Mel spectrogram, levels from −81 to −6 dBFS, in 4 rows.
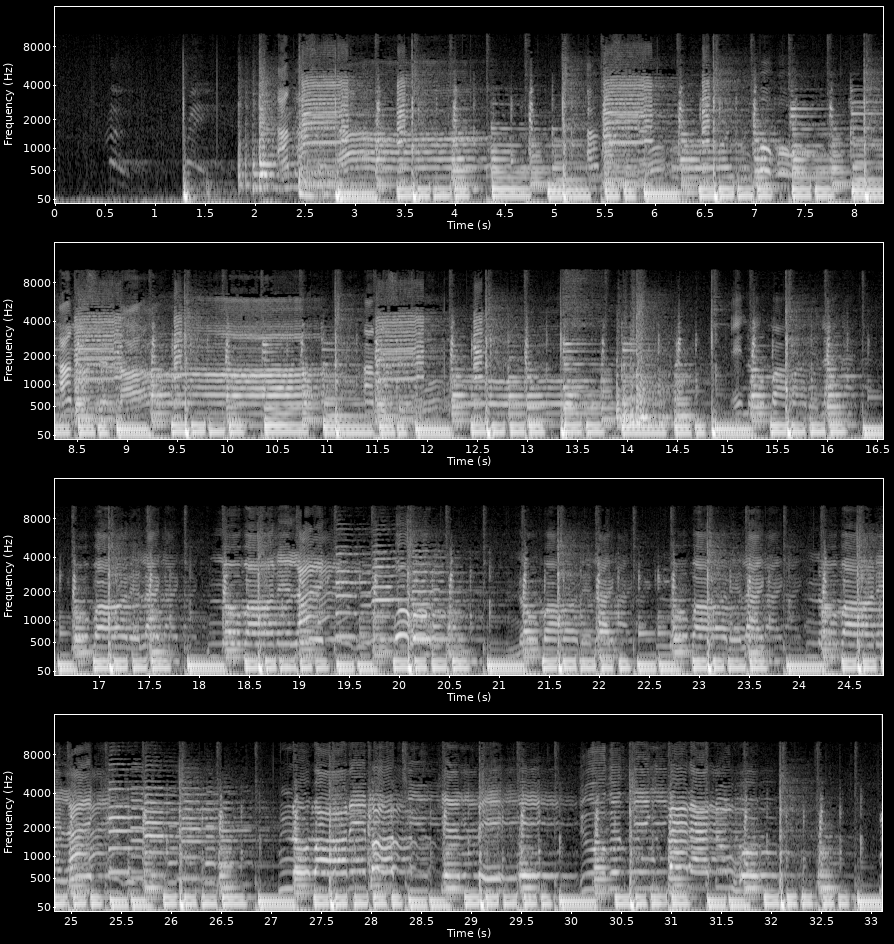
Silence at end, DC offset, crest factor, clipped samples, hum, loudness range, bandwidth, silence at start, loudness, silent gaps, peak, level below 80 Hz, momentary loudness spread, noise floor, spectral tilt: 0 s; under 0.1%; 16 dB; under 0.1%; none; 2 LU; 10.5 kHz; 0.55 s; -18 LUFS; none; -2 dBFS; -24 dBFS; 5 LU; -44 dBFS; -6 dB/octave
